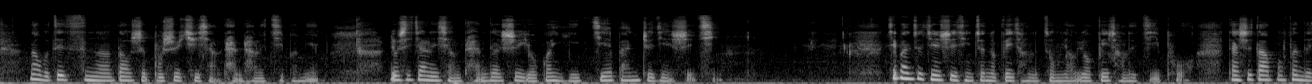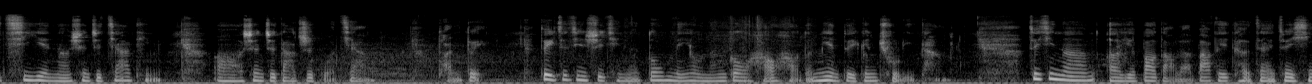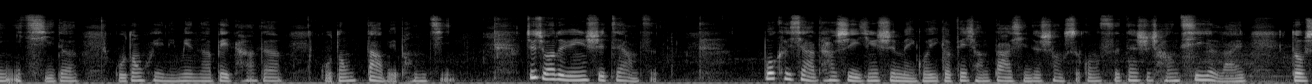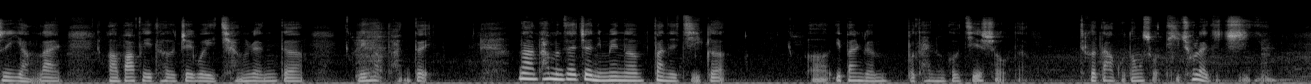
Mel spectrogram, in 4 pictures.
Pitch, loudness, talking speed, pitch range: 170 Hz, -29 LUFS, 250 characters per minute, 155-190 Hz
